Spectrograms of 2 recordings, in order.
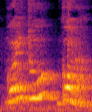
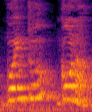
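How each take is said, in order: Both takes have the same delivery.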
